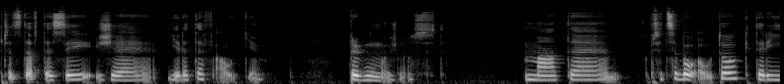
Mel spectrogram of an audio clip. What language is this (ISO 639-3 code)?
ces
